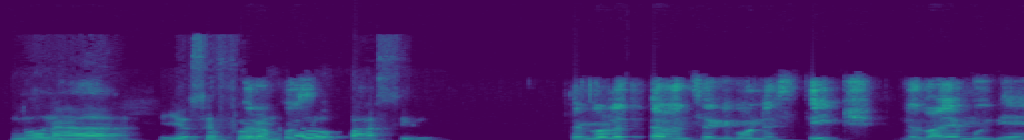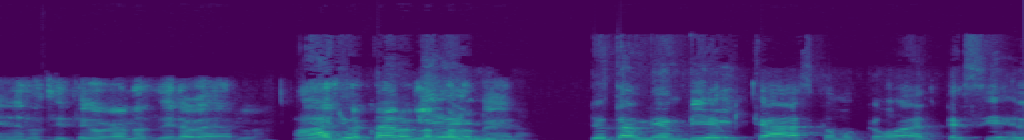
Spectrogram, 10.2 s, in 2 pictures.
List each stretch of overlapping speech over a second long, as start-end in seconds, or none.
6.6-7.8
